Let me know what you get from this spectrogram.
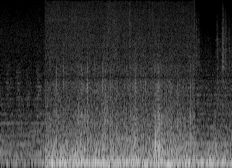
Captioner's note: distant wind noise; louder wind noise; muffled wind heard from inside vehicle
